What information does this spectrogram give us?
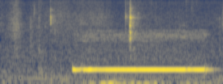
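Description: A telephone ringback tone on the line while a call is placed: a single steady, mid-pitched beep lasting about a second, following a short quiet stretch.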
